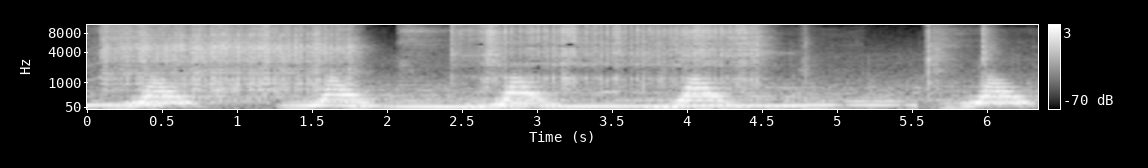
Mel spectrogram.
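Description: Welding arc crackling in two long bursts of about two seconds each, with a short break between and a brief one near the end, over background music with a steady beat.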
